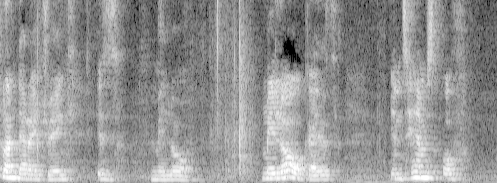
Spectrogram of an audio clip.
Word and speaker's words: Merlot: I have to now pronounce things and silent double T. Wow, it's levels, baby. The first one that I drank is Merlot.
